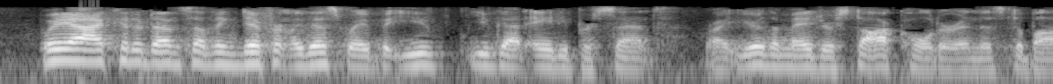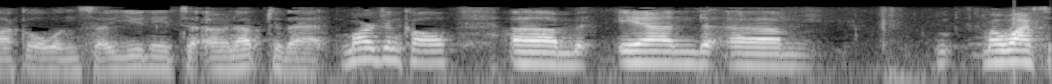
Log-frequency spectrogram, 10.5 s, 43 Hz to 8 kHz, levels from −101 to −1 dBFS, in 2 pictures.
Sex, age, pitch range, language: male, 40-59, 145-215 Hz, English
